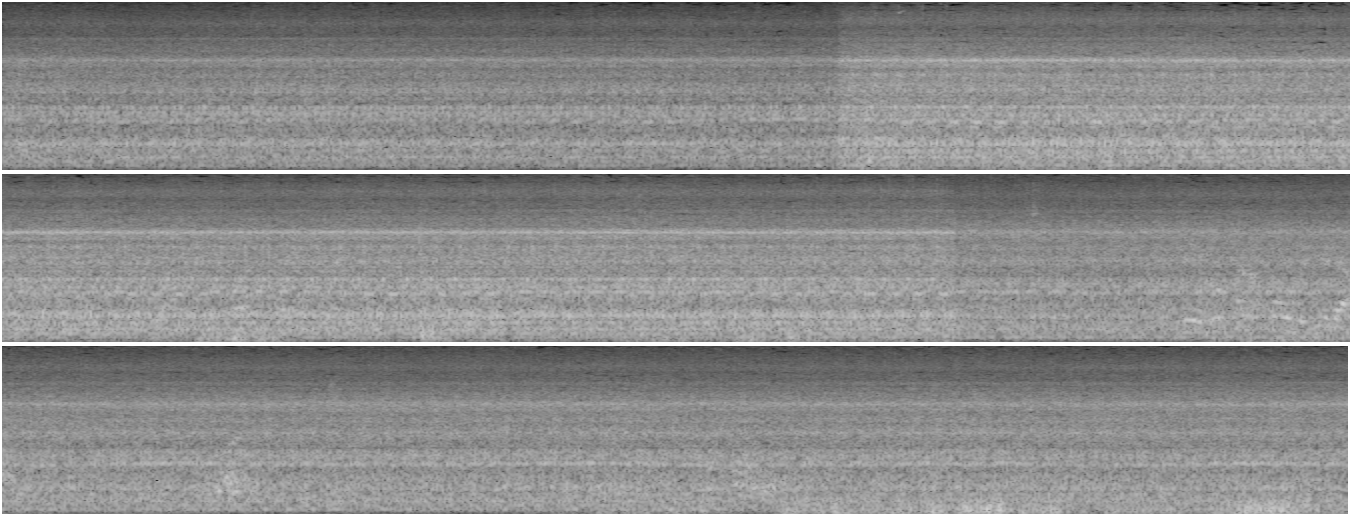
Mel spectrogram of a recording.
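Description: Parked emergency vehicles idling: a steady engine hum with several steady tones. It steps up in level about six seconds in and drops back around seventeen seconds. Faint voices come in during the second half.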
